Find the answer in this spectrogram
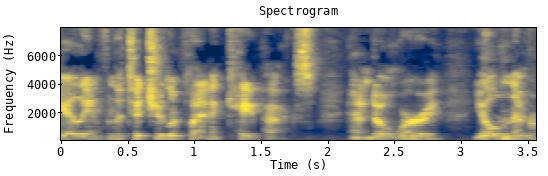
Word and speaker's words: K-PAX: produce he's the alien from the titular planet k-pacs and don't worry you'll never forget the planet's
